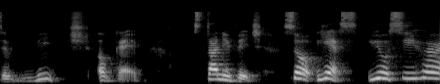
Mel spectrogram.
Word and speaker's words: Staniewicz: how do you pronounce it how do you pronounce your last name sunny study oh stanivitch yes okay okay so it's a beach okay stanovich so yes you'll see her as stanovich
